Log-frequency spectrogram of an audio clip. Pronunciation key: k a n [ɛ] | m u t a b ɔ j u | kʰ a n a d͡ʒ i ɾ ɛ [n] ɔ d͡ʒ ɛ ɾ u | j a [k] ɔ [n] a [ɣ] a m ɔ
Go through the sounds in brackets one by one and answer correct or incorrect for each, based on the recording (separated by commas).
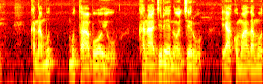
incorrect, correct, correct, incorrect, incorrect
